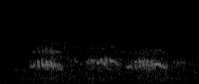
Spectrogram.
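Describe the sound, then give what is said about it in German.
Cranes call in flight: three faint trumpeting calls follow one another over a quiet background. “Hier fliegen gerade Kraniche, mal sehen, ob man die hört.”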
